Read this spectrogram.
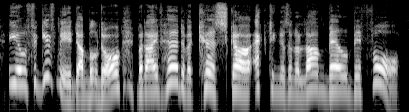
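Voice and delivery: high, stubborn and dismissive; stubborn minister. A narrator's reading. Fudge stubbornly dismissing Dumbledore, high prim voice. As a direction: brush him off politely.

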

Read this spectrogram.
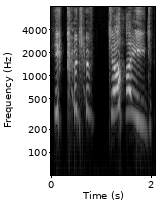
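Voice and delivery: loud, high, slow wail; sobbing. A narrator's reading. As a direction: wail it in anguish, stretching the words. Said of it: "sobbed Hagrid".

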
